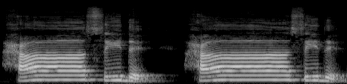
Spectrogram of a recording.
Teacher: دال کو ہلائیں گے کیونکہ یہ حروف قلقلہ میں سے ہے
